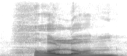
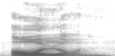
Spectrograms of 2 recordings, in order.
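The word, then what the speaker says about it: ὅλον: me orlon note that we do not say the rough breathing it's not hollown it's orlon do soma soma normally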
